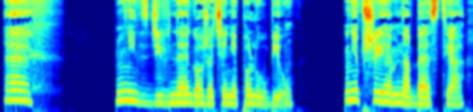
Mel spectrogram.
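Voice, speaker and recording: A woman's voice: fairly low pitch, unhurried, mellow, no room sound, clean studio sound, lightly acted. A woman voicing a young male palace guard, earnest and grim, in an audiobook reading.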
